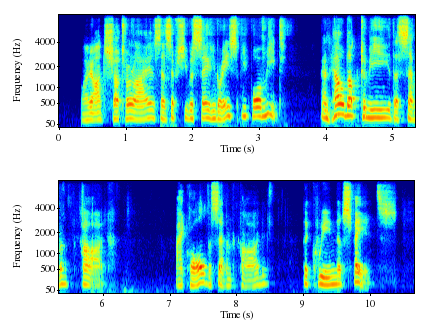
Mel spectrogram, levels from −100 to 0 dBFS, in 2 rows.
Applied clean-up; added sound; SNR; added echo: neural mask model DeepFilterNet 3.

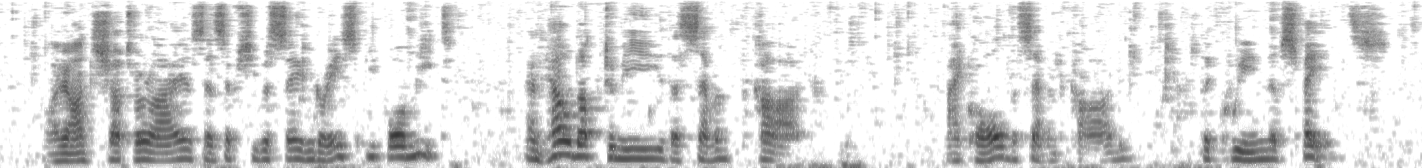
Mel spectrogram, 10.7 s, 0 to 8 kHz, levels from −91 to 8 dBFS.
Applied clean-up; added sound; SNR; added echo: classical method Wiener filter.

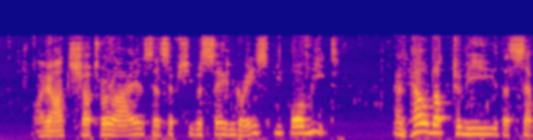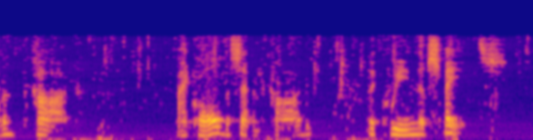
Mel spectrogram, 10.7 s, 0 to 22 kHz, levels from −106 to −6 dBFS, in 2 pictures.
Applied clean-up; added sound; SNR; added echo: classical method spectral subtraction.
